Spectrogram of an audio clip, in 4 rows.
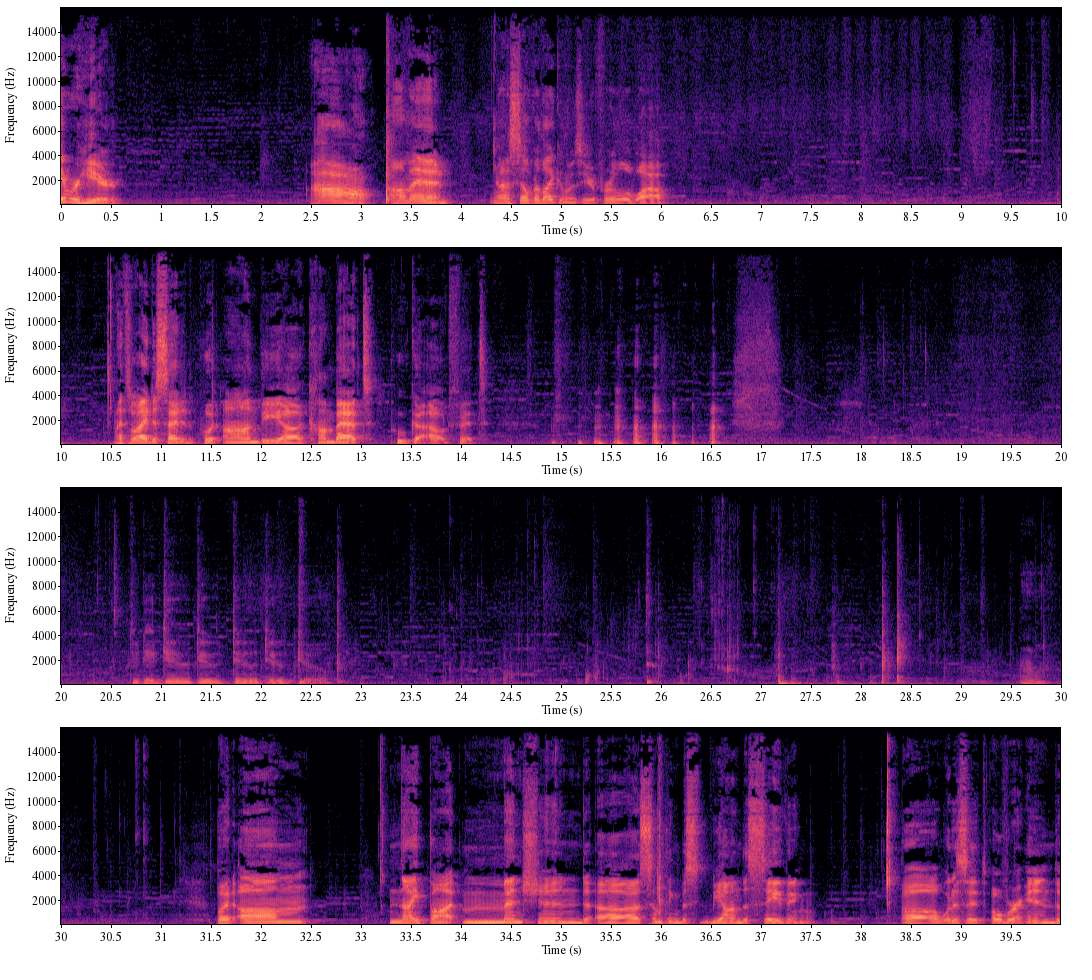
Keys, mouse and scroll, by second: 39.4 ctrl+s.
